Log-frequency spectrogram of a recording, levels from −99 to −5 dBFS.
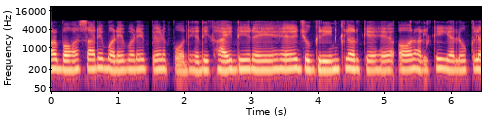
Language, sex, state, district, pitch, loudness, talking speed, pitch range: Hindi, female, Chandigarh, Chandigarh, 195 Hz, -16 LUFS, 185 wpm, 190-205 Hz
